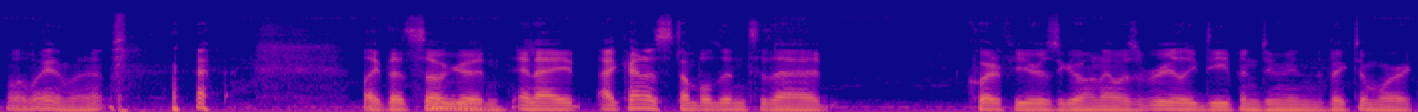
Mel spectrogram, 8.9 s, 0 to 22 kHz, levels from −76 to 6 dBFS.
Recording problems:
electrical hum; faint; throughout; 60 Hz, 30 dB below the speech

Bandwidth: 13.5 kHz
